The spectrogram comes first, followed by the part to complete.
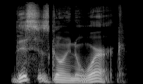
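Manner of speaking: usual speaking voice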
